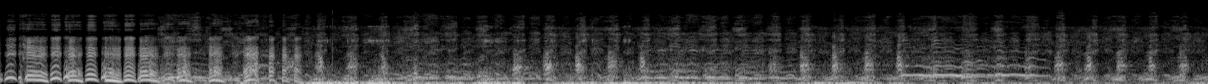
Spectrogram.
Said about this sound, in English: Well, there you go. That's Inuit singing.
